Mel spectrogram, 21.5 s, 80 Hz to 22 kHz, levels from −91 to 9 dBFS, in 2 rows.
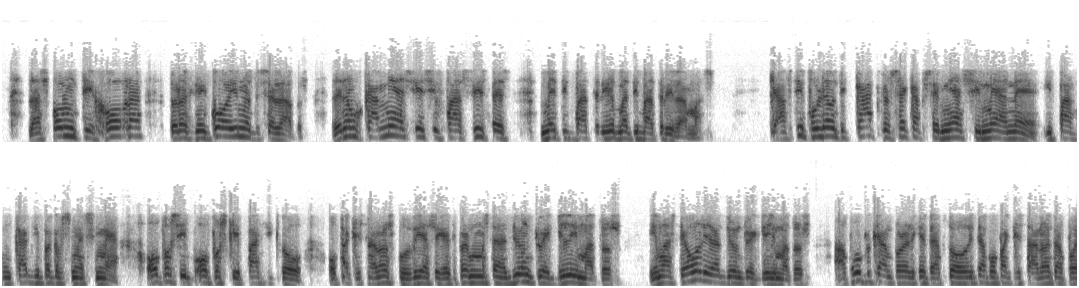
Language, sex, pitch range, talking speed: Greek, male, 145-185 Hz, 185 wpm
